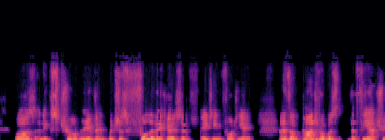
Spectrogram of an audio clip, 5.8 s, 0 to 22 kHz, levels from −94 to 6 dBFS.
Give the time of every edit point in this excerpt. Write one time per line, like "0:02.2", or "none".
0:03.0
